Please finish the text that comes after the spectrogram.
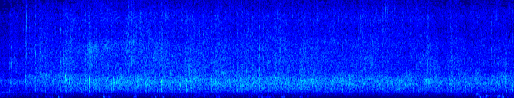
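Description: A crowd claps steadily, a dense, even patter of many hands with scattered sharper claps standing out, sustained at a moderate level throughout without any voices.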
